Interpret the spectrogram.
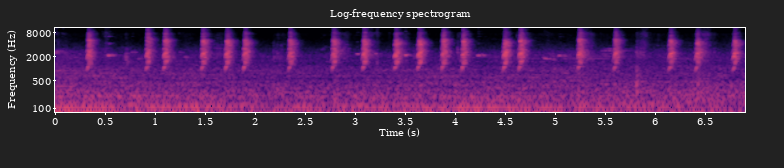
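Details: Bulbul from Basra with a harsh-toned voice, Badrawi style: sharp, clipped notes repeated about every third of a second in an uneven run, each a quick broadband stroke, over a low background hum.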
